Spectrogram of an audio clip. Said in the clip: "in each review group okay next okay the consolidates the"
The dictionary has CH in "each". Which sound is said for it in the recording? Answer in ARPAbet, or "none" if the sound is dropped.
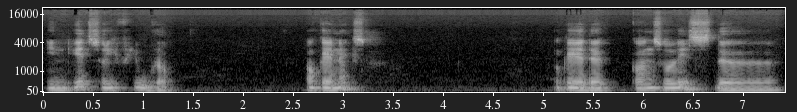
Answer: S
